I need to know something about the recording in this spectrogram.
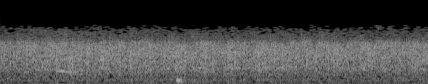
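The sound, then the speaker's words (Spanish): Steady applause from an audience for Eduardo Aliberti and the people filming, a dense wash of many hands clapping that fills the whole stretch without pause or letup. “Bueno, entonces sí, vamos a aplaudir a Eduardo Aliberti.”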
